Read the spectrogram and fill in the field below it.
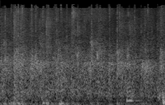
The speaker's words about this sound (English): So give them a big round of applause.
